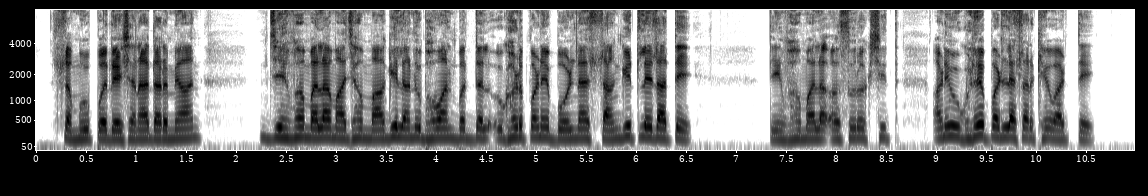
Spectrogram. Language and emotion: Marathi, fearful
